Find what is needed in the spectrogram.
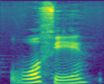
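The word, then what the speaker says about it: Wolfe: Oh, in my head it was Wolfie and I was chuckling. I would love if it was, but no. I know a lot of people the last name Wolf, but it spelled like that.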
